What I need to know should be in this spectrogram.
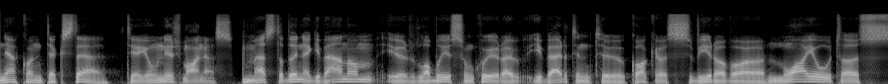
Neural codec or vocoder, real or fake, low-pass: codec, 24 kHz, 0.9 kbps, DualCodec; fake; 10.8 kHz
